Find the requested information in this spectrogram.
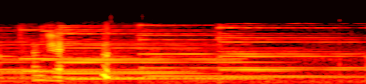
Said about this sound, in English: How about the chime? Let me get that chime done. Moving on.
